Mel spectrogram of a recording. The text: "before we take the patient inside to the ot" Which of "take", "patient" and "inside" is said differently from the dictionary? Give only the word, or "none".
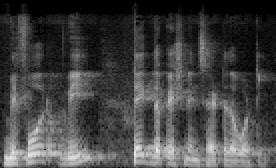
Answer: patient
